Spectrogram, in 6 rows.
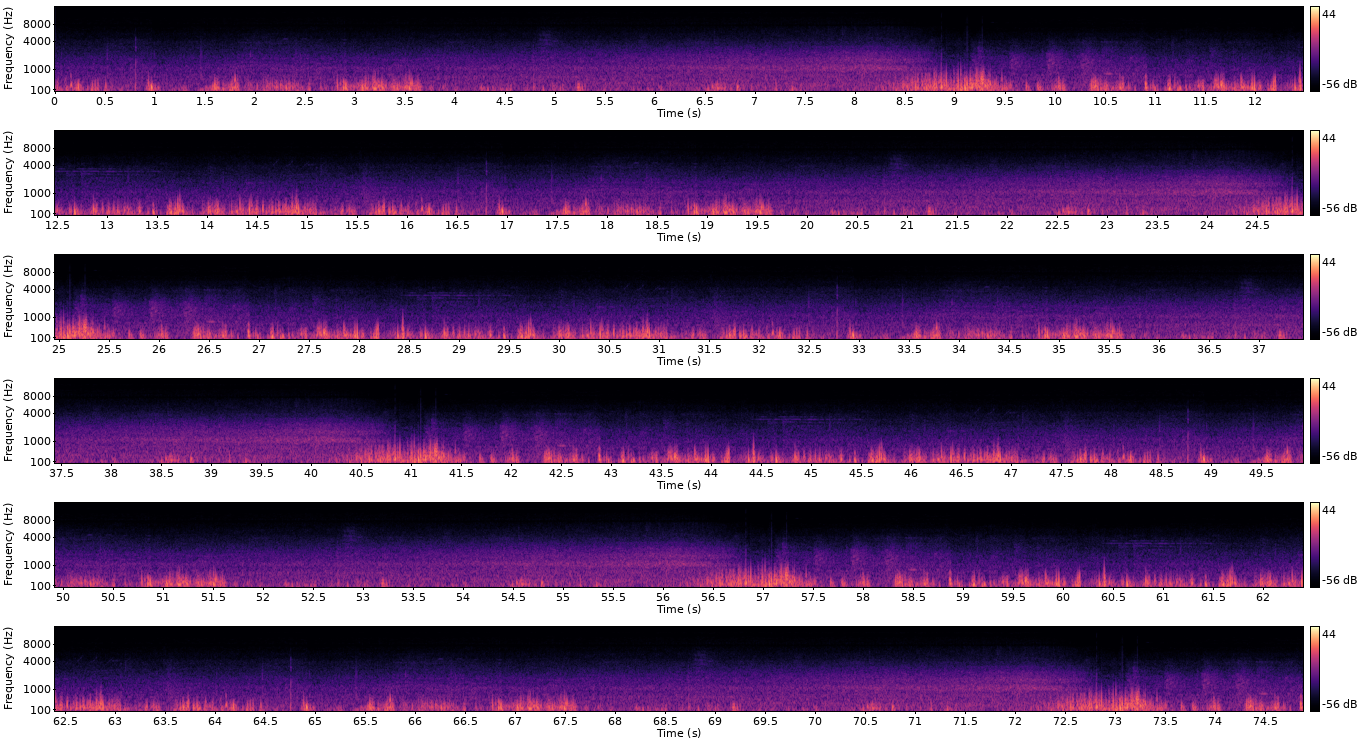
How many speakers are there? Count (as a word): zero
